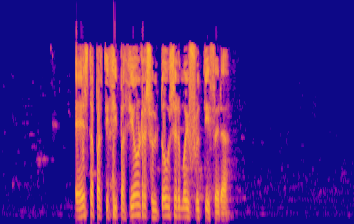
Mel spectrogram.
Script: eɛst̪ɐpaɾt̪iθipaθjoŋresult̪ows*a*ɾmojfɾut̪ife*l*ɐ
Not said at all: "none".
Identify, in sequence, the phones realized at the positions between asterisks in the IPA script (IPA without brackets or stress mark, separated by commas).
e, ɾ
